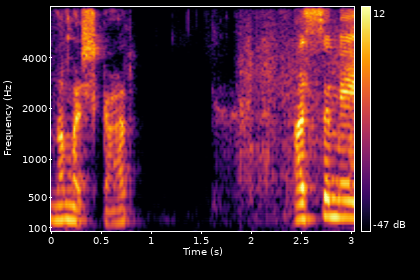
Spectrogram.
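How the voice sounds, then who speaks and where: A somewhat breathy woman's voice with a Marathi accent. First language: Marathi (speaking Hindi). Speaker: cancer survivor sharing her story. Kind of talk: personal testimony. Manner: halting, many fillers.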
